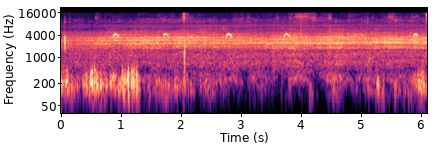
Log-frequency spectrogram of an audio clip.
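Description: Steam locomotive No. 761 drawing slowly into a station, a steady hiss and low running sound with a single sharp click about two seconds in. Short high chirps repeat about once a second over it.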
